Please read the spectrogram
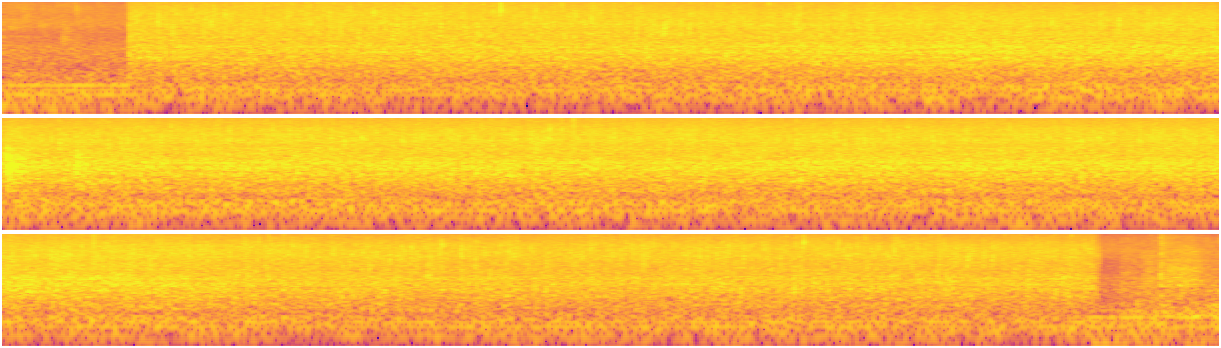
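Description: Steady, heavy monsoon rain, coming in suddenly about a second in and then holding even, with one short tap about nine seconds in.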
